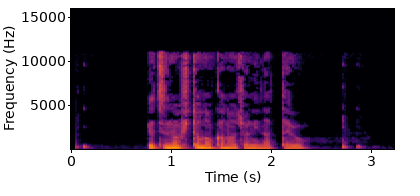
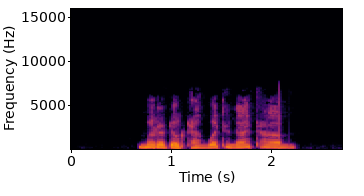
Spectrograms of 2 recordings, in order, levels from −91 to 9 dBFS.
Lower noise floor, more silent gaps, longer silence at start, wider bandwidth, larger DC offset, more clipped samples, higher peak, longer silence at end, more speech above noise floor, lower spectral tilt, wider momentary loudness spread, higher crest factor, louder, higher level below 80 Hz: second, -76 dBFS vs -86 dBFS; neither; second, 0.1 s vs 0.65 s; first, 11.5 kHz vs 6.2 kHz; neither; neither; about the same, -8 dBFS vs -8 dBFS; second, 0.35 s vs 0.5 s; second, 53 dB vs 64 dB; second, -5.5 dB/octave vs -7 dB/octave; first, 20 LU vs 9 LU; about the same, 18 dB vs 16 dB; about the same, -24 LUFS vs -22 LUFS; about the same, -66 dBFS vs -64 dBFS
